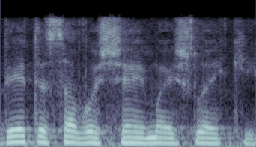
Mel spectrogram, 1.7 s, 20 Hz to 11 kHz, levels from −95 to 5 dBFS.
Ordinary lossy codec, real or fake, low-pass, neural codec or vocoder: Opus, 64 kbps; fake; 7.2 kHz; codec, 16 kHz, 8 kbps, FunCodec, trained on LibriTTS, 25 frames a second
